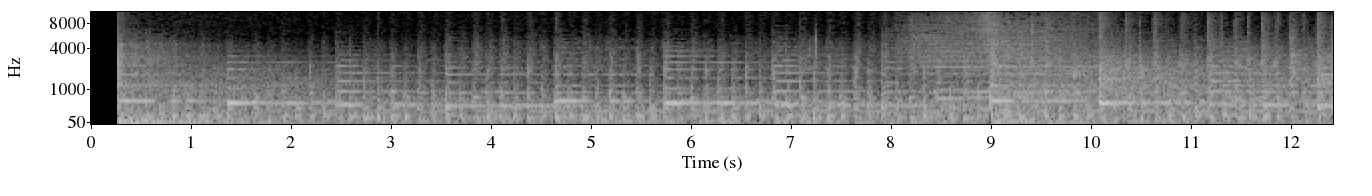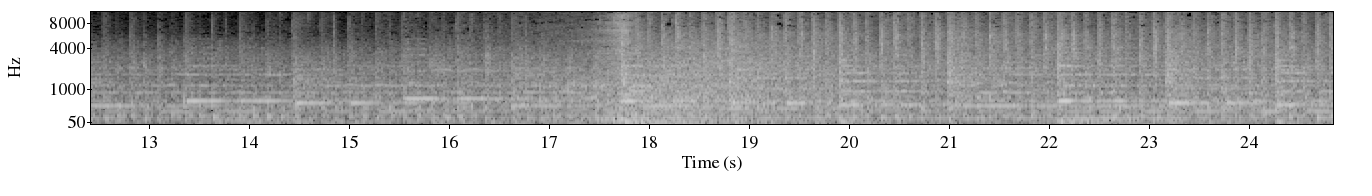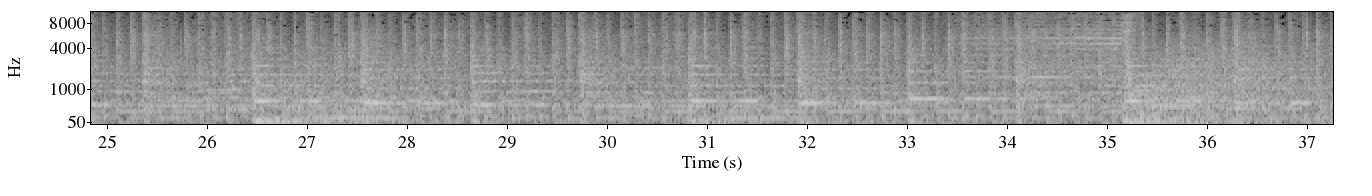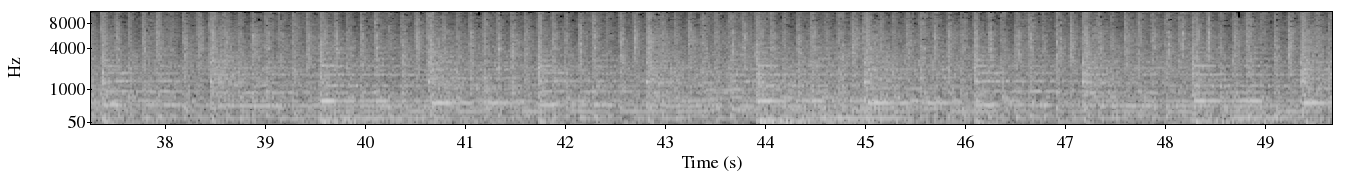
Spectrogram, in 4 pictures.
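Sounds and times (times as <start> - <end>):
epic suspense instrumental trailer music: 0.3 - 49.6.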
